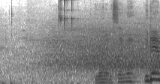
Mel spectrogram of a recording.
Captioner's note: audience cheers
